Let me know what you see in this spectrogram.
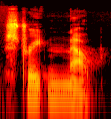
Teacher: the T at the end of out is a stop T. Straighten out. We stop the air. We don't release the T sound. We don't say straighten out.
